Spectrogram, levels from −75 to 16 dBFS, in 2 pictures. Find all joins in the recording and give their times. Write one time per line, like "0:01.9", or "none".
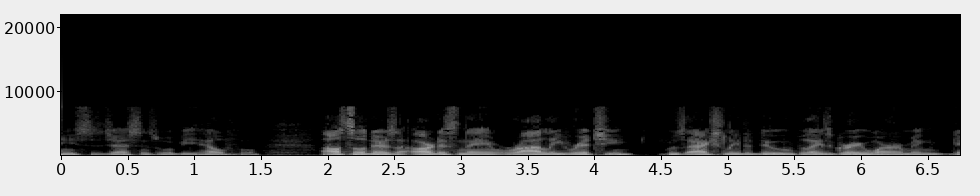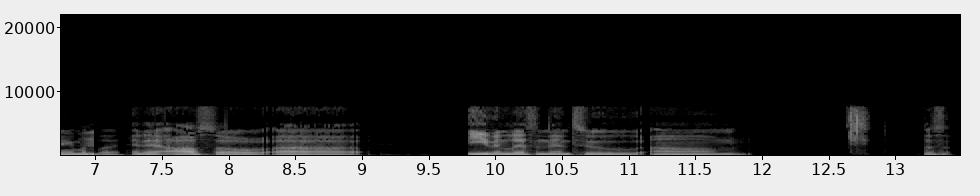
0:07.0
